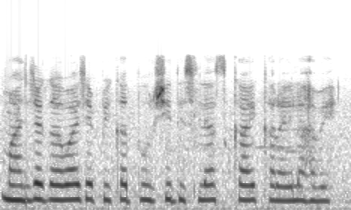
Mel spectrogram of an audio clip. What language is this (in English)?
Marathi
